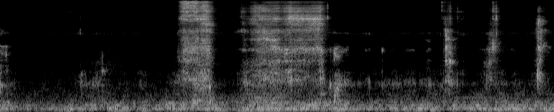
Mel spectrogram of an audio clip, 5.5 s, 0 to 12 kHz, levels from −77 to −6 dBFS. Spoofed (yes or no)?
yes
